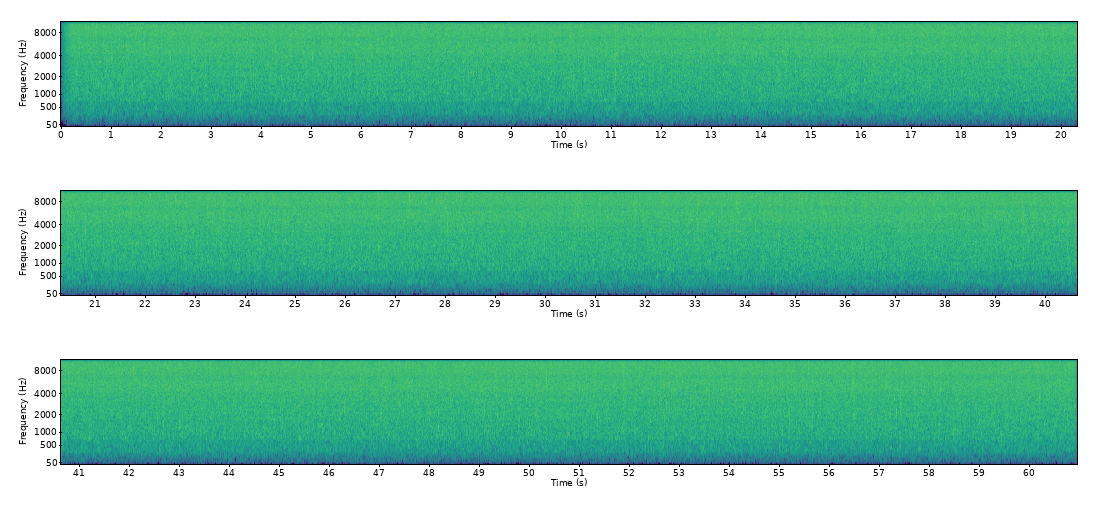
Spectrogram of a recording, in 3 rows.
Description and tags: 20110714 Skywalk river
Recording of a river mid way though a rainforest walk.
Equipment: Zoom H2
Recorded at the Tamborine Rainforest Skywalk, Australia. July 14, 2011
australia, bush-walk, field-recording, forest, rainforest, river, water, wind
